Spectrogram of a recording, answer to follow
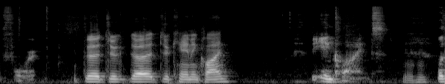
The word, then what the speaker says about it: Duquesne: I think we went up the Quesney one. Duquesne. And it's spelled, if you take the Q and change it to an F, it's Dufresne, like Andy Dufresne from.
